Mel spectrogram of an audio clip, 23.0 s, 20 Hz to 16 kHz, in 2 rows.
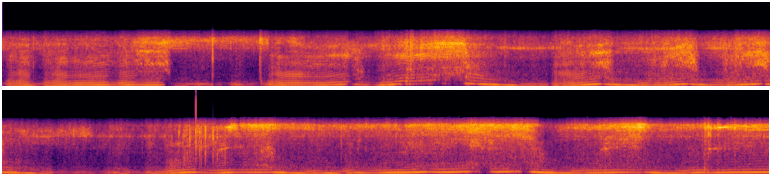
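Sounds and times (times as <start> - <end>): car engine revving: 0.0 - 23.0.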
